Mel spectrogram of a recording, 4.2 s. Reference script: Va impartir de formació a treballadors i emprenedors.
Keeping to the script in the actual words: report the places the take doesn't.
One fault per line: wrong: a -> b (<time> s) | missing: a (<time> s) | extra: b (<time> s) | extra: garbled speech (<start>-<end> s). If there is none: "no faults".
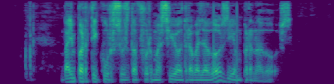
extra: cursos (1.3 s)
